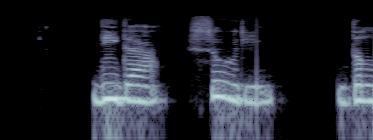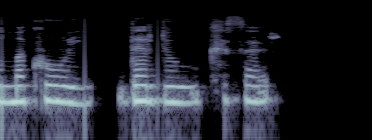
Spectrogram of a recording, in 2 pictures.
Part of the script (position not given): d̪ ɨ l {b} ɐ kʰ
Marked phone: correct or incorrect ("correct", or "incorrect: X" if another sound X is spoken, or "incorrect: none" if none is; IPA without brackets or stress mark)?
incorrect: m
